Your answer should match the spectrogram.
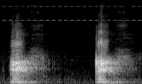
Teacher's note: a deep K sound made from the back of the throat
